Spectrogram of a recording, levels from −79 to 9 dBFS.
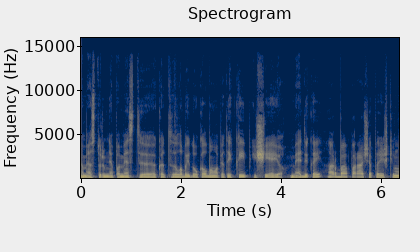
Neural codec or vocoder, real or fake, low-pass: none; real; 14.4 kHz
